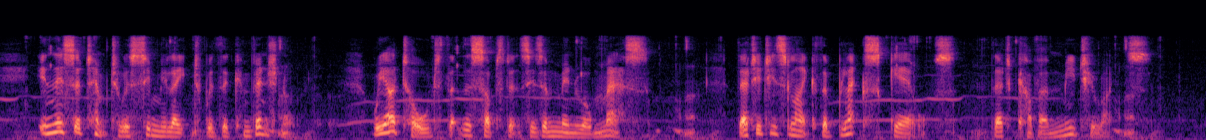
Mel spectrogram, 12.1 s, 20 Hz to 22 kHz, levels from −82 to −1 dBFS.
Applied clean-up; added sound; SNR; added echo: none; Chewing, mastication + Breathing; 19 dB; none.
